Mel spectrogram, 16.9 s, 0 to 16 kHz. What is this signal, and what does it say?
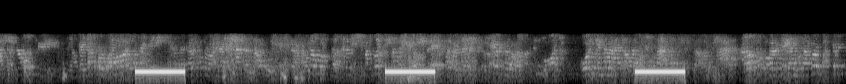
Ringback tone (Europe, 425 Hz), with speech.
